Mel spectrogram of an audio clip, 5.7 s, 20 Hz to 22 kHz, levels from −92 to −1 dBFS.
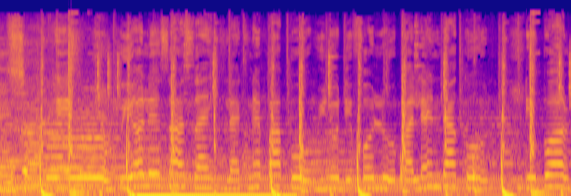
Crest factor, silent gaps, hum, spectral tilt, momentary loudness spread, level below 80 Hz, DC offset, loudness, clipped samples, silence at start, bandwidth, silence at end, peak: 12 dB; none; none; -5 dB/octave; 5 LU; -14 dBFS; under 0.1%; -14 LUFS; under 0.1%; 0 s; 17 kHz; 0 s; 0 dBFS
